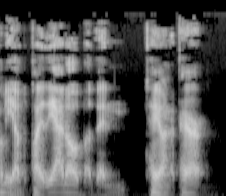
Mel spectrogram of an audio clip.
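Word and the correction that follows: Parris: Paris, yeah.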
